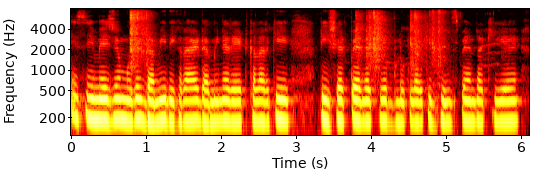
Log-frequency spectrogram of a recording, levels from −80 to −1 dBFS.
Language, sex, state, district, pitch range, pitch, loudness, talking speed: Hindi, male, Bihar, Gaya, 175-185 Hz, 180 Hz, -16 LUFS, 235 wpm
